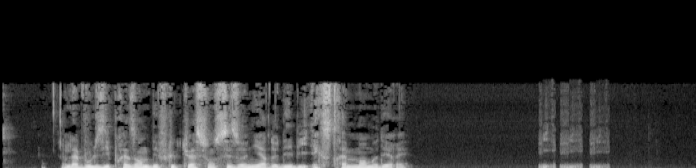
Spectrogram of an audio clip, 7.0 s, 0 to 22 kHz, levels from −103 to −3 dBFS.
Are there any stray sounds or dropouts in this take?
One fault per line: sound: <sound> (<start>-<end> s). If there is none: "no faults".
sound: laugh (5.4-6.1 s)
